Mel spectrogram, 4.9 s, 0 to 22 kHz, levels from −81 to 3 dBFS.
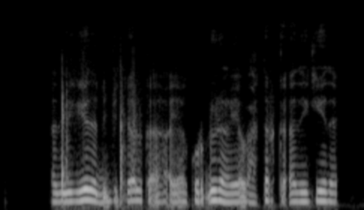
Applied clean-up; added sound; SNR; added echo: neural mask model RNNoise.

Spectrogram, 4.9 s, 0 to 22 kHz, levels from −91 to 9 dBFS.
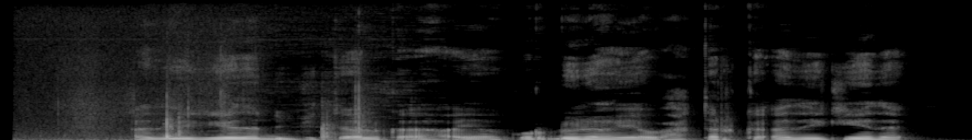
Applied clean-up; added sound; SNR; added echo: classical method log-MMSE.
